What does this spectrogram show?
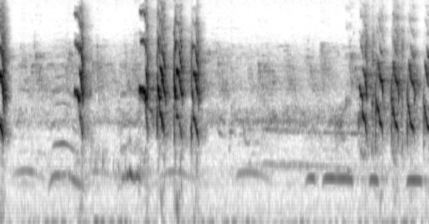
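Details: Rose-ringed parakeet calls: harsh, loud, grating screeches, one at the start, a single note, then a quick run of four, and a rapid series of five near the end. Soft, faint low whistles sound in the background between them.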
